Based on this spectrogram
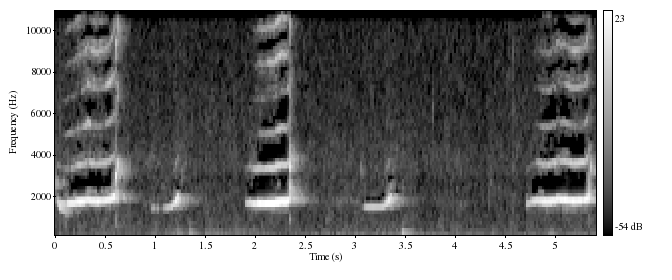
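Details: Pet rainbow lorikeet in a whistle game, mimicking a tune whistled by its sitter: rich, overtone-laden whistles near the start, middle and end alternate with the person's softer, purer whistled phrases.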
